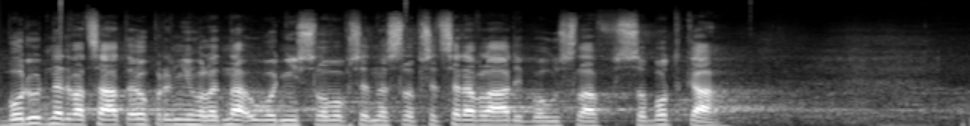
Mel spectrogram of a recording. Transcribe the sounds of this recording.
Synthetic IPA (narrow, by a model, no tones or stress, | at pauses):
bo̞dudnɛdvat͡saːt̪ɛːɦo̞pr̩vɲiːɦo̞lɛdnauːvo̞dɲiːslo̞vo̞pr̥ɛdnɛsl̩pr̝̥ɛt̪sɛdavlaːdɪbo̞ɦuslafso̞bo̞t̪ka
